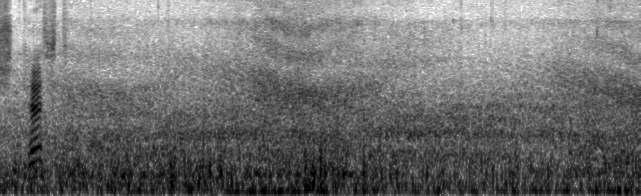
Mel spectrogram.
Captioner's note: cars rev past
